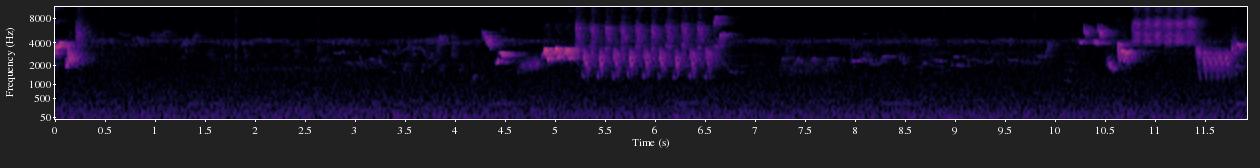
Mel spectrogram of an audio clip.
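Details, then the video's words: Summer morning song of a common nightingale in countryside forest, Lot, southern France, on 11 June; a few scattered notes, then a loud rapid buzzy rattle lasting about two seconds, silence, and another harsh burst near the end. "NIGHTINGALE MORNING SONG"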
